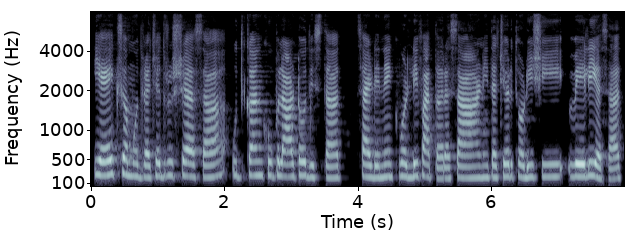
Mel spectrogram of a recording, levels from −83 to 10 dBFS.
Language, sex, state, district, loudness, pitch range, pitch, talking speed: Konkani, female, Goa, North and South Goa, -17 LUFS, 200-225 Hz, 210 Hz, 145 wpm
